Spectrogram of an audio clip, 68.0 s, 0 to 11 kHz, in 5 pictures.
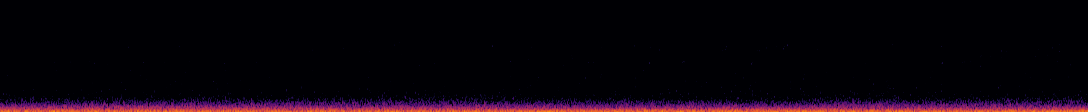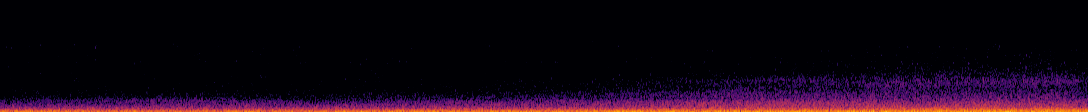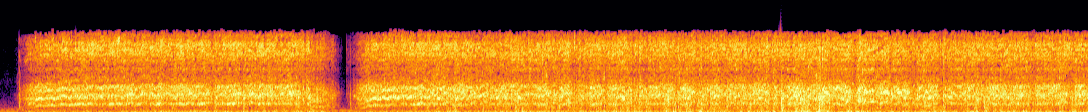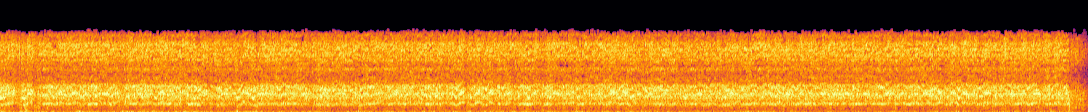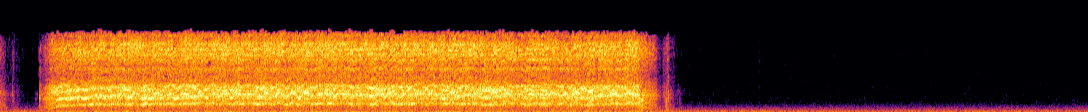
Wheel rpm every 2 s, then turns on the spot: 0, 0, 0, 0, 0, 0, 0, 0, 0, 0, 0, 0, 0, 50, 230, 170, 210, 230, 230, 230, 240, 230, 220, 240, 230, 230, 220, 130, 230, 230, 210, 50, 0, 0.
none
